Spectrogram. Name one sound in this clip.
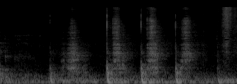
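A coin scrapes rapidly across a scratch card.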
